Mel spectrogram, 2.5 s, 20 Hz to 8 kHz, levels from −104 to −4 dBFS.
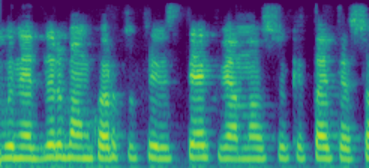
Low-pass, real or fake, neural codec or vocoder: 7.2 kHz; real; none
